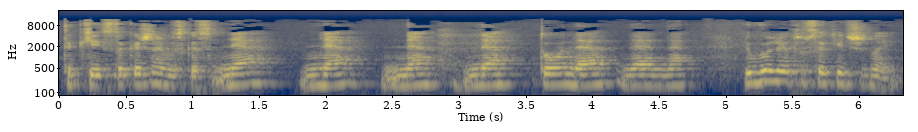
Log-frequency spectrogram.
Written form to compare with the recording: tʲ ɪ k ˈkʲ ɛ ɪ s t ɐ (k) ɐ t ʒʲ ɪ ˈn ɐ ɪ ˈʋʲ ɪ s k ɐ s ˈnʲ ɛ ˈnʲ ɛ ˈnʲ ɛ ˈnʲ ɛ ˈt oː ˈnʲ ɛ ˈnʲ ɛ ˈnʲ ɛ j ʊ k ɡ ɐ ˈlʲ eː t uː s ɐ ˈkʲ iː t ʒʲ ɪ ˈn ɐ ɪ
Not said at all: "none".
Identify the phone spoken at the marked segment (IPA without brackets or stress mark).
k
